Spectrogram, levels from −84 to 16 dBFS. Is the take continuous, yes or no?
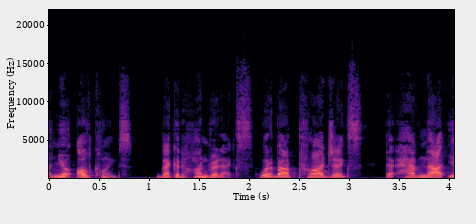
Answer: no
